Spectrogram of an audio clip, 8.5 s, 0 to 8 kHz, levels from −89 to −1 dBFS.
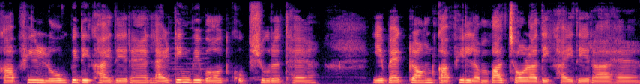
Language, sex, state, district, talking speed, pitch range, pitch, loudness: Hindi, female, Bihar, Vaishali, 140 wpm, 160-180 Hz, 165 Hz, -18 LUFS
